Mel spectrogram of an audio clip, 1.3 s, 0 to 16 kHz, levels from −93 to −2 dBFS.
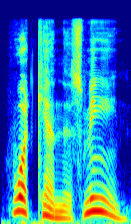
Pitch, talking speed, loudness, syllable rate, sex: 145 Hz, 180 wpm, -18 LUFS, 3.7 syllables/s, male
